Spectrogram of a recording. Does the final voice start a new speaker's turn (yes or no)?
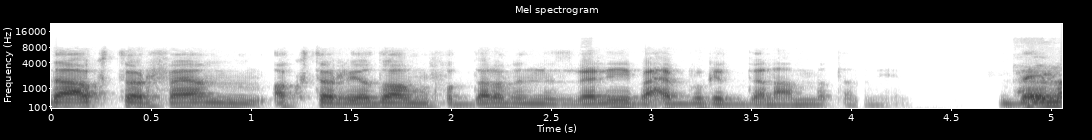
yes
